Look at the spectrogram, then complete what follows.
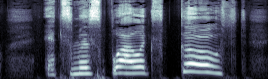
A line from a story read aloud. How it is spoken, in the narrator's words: he cried, his face ashen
